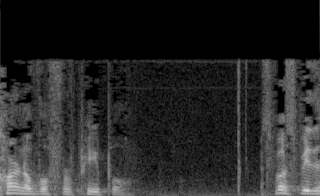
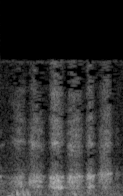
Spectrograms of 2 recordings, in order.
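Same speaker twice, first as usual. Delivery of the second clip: breathy, exaggerated gasp; hushed intake of horror; mock shocked gasp; 11 dB quieter than usual. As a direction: gasp like a scandalized crowd. Imitates everyone's shocked reaction.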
